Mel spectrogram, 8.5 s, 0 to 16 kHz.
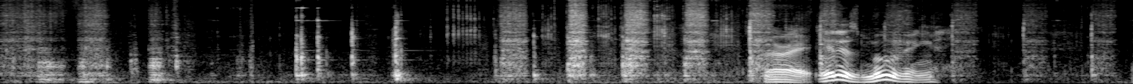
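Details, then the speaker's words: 2008 Subaru WRX, seized alternator turned slowly by hand with the belt off: rough, uneven rasping and scraping strokes about three a second, loosening until it spins freely; alternator bearing seized and grinding. "not the greatest sound in the world, but it is moving. There we go. She's spinning freely."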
